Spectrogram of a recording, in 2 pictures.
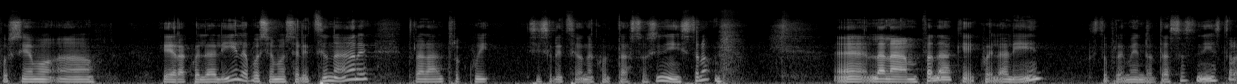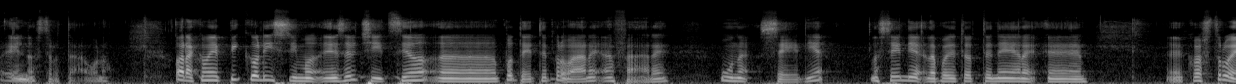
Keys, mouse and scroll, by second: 0.8-2.0 scroll down 2, 8.9 click, 12.3 click, 14.1 middle click, 15.5 scroll up 1, 17.9 middle click, 21.4 middle click.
